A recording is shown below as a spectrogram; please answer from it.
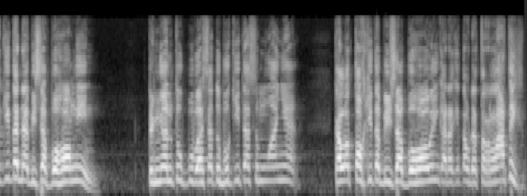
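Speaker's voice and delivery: high, loud rallying delivery; seminar berapi-api. Real, not acted. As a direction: drive the point home at full force to the hall. (berseru berapi-api dengan suara tinggi lantang)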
